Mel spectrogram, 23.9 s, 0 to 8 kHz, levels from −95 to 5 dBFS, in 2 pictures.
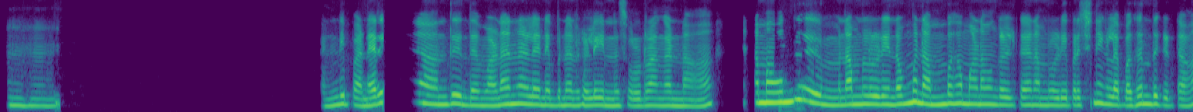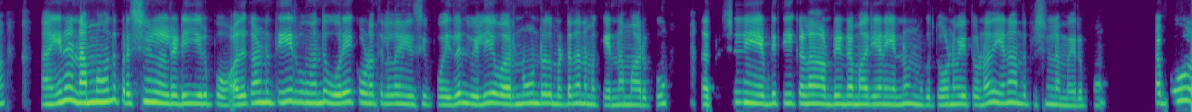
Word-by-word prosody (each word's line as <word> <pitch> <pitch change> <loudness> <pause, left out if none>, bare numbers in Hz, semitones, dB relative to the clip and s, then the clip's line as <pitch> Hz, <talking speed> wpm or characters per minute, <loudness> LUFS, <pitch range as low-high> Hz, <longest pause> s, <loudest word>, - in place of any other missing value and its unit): ம்ஹ்ம். 185 -1 -7 2.7
கண்டிப்பா. 205 +3 -3
நிறைய. 210 +7 +3 0.5
வந்து 215 +2 0
இந்த 195 - -2
மனநல 220 +3 +1
நிபுணர்களே 195 0 -2
என்ன 185 - -2
சொல்றாங்கன்னா. 185 -1 -3 0.6
நம்ம 265 0 +6
வந்து 290 +5 +5 0.5
நம்மளுடைய 220 0 +2
ரொம்ப 255 +5 +4
நம்பகமானவங்கள்ட்ட, 220 -2 0
நம்மளுடைய 195 0 -2
பிரச்சனைகளை 220 +1 -1
பகிர்ந்துக்கிட்டா, 195 -2 -1 0.5
அ - - -2
ஏன்னா 330 +4 +5
நம்ம 280 +2 +6
வந்து 315 +3 +2
பிரச்சனைல 270 +2 +3
அல்ரெடி 235 0 +2
இருப்போம். 225 -3 -2
அதுக்கான 265 +5 +2
தீர்வு 280 -1 +2
வந்து 265 +2 +2
ஒரே 255 +3 +4
கோணத்தில 245 -3 -2
தான் 235 -1 0
யோசிப்போம். 215 -1 -5
இதுலேருந்து 240 +2 +1
வெளியே 245 +5 +2
வரணுன்றது 240 +2 +1
மட்டும் 230 +2 -2
தான் 240 -1 -1
நமக்கு 210 -2 -3
எண்ணமா 210 +1 -3
இருக்கும். 215 +4 -6 0.3
அந்த 220 -1 0
பிரச்சனைய 270 0 0
எப்படி 245 +3 -2
தீர்க்கலாம் 240 -1 +1
அப்படின்ற 230 +1 +1
மாரியான 220 0 0
எண்ணம் 235 +3 -2
நமக்கு 210 -1 -4
தோணவே 225 +1 -1
தோணாது. 235 +6 -1
ஏன்னா, 275 +1 0
அந்த 230 -2 -5
பிரச்சனைல 215 +1 -5
நம்ம 190 -1 -5
இருப்போம். 190 +5 -11 0.6
அப்போ 270 +4 -5
225 Hz, 140 wpm, -20 LUFS, 205-245 Hz, 2.7 s, நம்ம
